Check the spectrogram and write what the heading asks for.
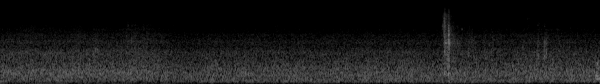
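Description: Steady rush of flowing creek water, with a single sharp crack about four and a half seconds in: a bowfishing bow being shot at carp.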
